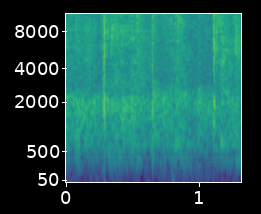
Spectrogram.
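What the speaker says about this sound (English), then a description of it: "So I just want to give them all a round of applause again" Brief audience applause at a conference session, a short burst of clapping with a few distinct claps standing out over a dense patter.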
